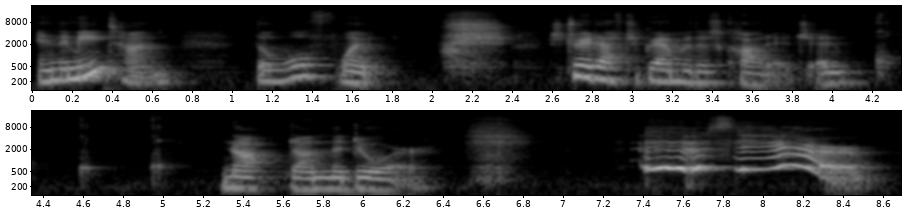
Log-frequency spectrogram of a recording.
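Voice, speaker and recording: A woman reading a fairy tale aloud to children as an expressive storyteller. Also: mid-range voice, a little slow, long pauses.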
